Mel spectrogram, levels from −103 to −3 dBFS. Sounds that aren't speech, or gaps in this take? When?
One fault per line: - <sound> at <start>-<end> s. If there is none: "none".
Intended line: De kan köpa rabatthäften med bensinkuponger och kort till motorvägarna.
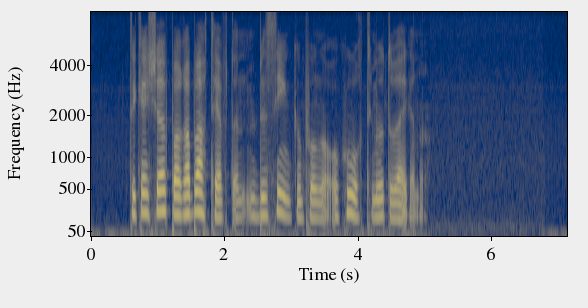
none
